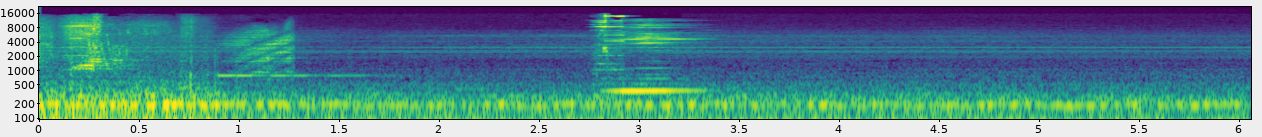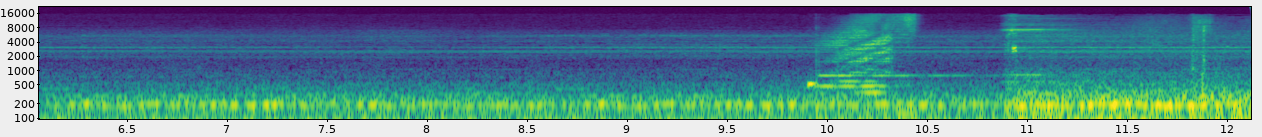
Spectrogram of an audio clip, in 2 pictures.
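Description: Short electronic beeps and chimes sound now and then.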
